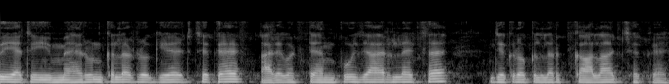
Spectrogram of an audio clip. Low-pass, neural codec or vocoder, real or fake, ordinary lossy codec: none; codec, 16 kHz, 4.8 kbps, FACodec; fake; none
